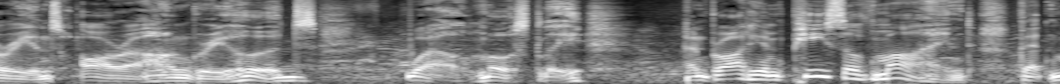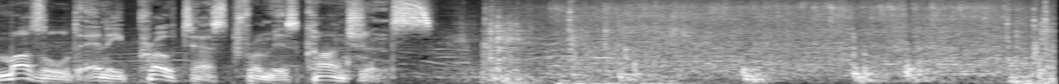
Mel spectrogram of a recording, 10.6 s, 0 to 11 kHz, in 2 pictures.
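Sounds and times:
speech: 0.0 - 8.8
rain pouring down: 8.0 - 10.5.

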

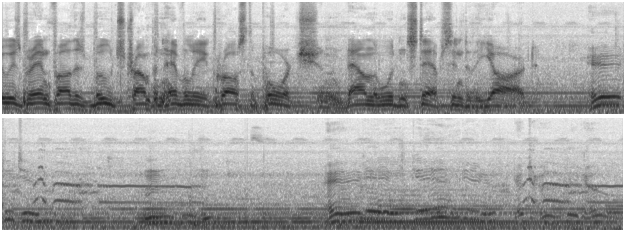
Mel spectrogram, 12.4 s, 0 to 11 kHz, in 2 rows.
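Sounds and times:
speech: 0.0 - 7.0, 7.6 - 8.4, 9.5 - 10.6
noisy barnyard background: 0.0 - 12.4
other animal sounds: 0.0 - 12.4
rooster crowing: 6.4 - 9.0, 10.5 - 12.4.

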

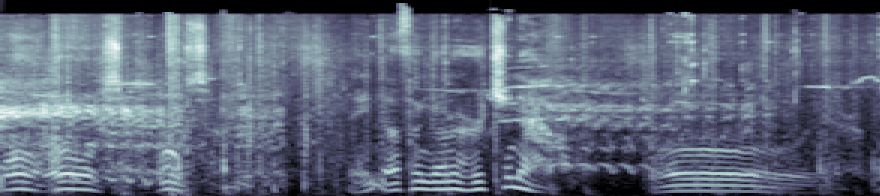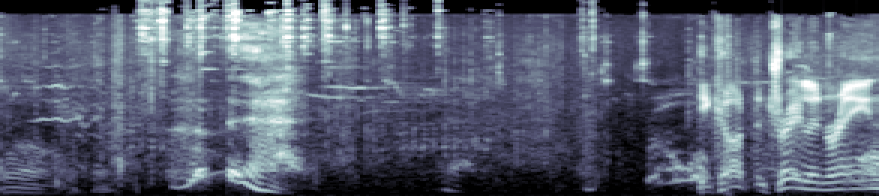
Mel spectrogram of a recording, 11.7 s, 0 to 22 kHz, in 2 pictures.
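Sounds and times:
speech: 0.1 - 3.8, 4.4 - 5.3, 7.5 - 7.9, 10.6 - 11.7
dun horse whinnying: 3.7 - 4.6.

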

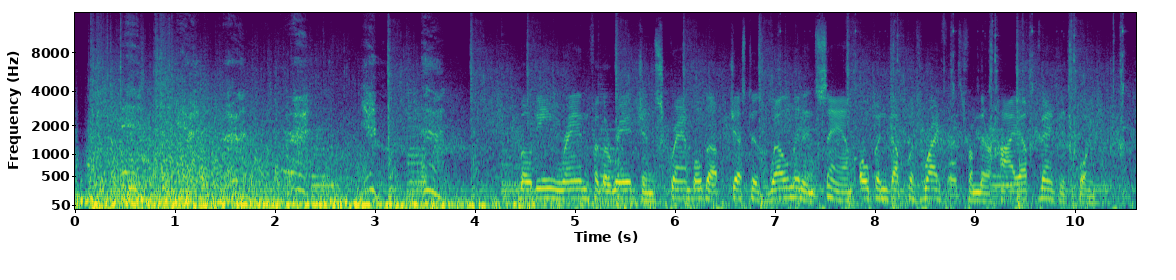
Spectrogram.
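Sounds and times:
blasting charges exploding at a frontier fort: 0.0 - 6.7
speech: 4.6 - 10.5.

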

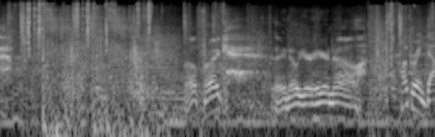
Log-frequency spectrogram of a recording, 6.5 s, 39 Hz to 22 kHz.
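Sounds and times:
gunfire from Winchester rifles in a rocky valley: 0.6 - 2.6
speech: 2.9 - 6.5.

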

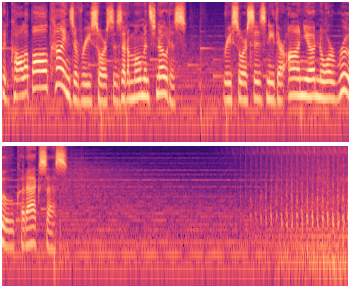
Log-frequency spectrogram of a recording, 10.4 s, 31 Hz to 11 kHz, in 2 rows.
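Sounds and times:
speech: 0.0 - 6.3
black helicopter engine roar: 8.1 - 10.3
black helicopter rotor blades thumping: 8.5 - 10.3.

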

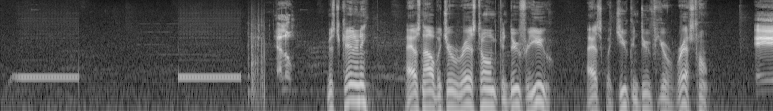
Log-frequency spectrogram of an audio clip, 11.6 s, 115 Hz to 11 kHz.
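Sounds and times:
telephone line tone while dialing another room: 0.0 - 1.3, 2.7 - 3.7
speech: 3.8 - 10.7.

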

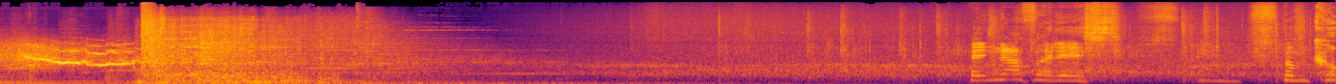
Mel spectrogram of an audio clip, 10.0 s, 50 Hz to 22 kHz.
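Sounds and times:
car skidding sideways on a snowy road through an intersection: 0.0 - 2.3
speech: 7.3 - 10.0.

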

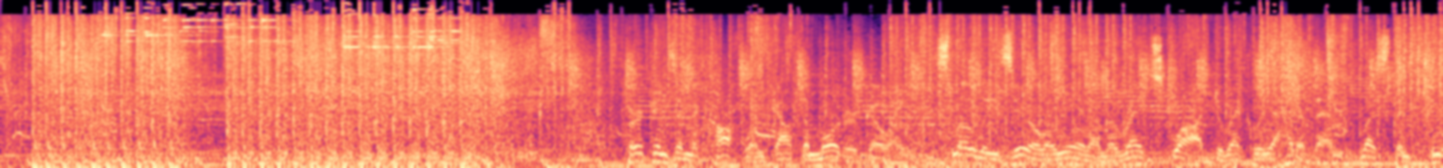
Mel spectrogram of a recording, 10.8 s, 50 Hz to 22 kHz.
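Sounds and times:
machine gun fire in a battle: 0.1 - 4.5, 6.7 - 10.8
speech: 4.8 - 10.8.

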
